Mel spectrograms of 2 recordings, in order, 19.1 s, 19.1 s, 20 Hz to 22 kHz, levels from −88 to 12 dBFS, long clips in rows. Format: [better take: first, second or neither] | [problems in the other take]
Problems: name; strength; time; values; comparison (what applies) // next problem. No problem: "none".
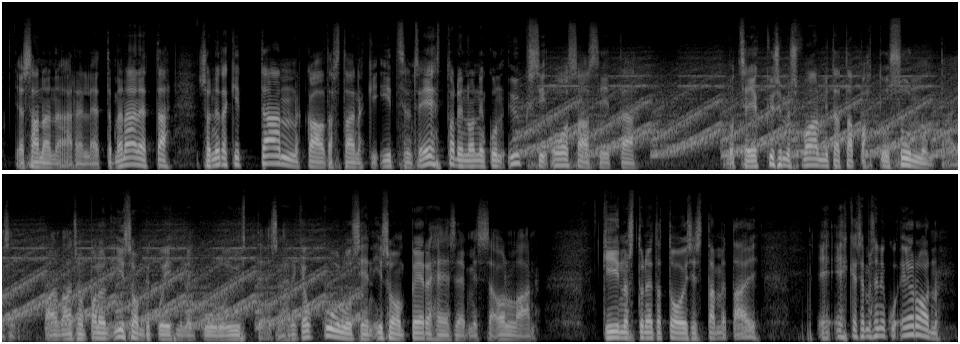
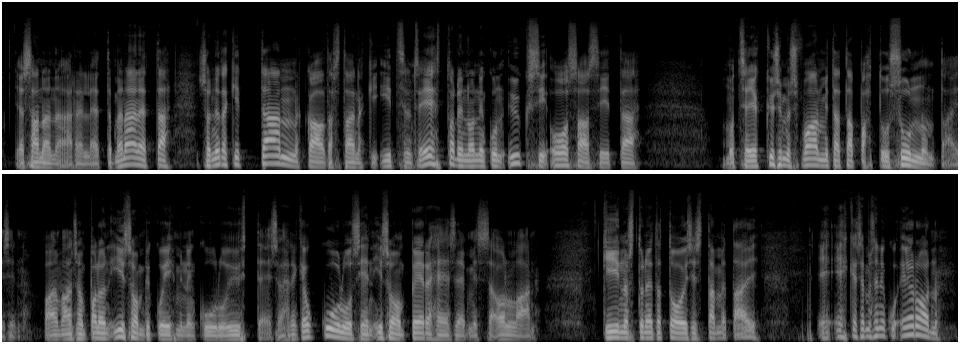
second | siren; noticeable; from 5 to 13 s; peak 8 dB below the speech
